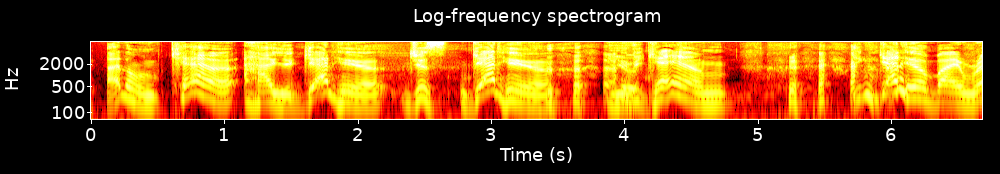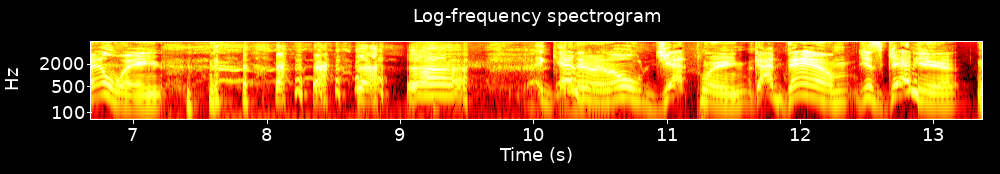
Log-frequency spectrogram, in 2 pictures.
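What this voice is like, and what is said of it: Imitates another person's voice. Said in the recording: “I'm so happy you're doing Christopher Walken. ... you do great impressions.”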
